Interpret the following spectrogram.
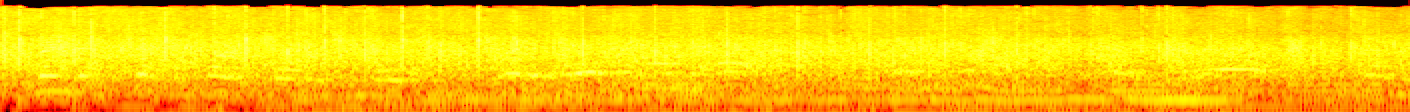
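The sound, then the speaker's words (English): A crowd gives a hand clap of praise to the Lord Jesus, clapping and applauding steadily for several seconds, a dense, even wash of many hands with no pauses, fairly loud throughout, with faint voices mixed in underneath. “Let's give our Lord Jesus a real good hand clap of praise if you love him this morning.”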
